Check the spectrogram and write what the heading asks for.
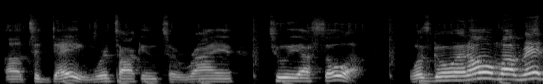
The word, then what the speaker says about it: Tuiasoa: Today, we're talking to Ryan Tuiasoa. What's going on, my man? Did I get it right? Did I say it right? Hey, you got it right, man. Ryan Tuiasoa, man.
